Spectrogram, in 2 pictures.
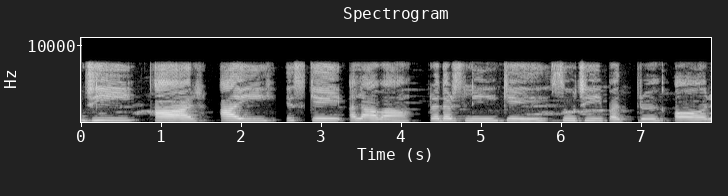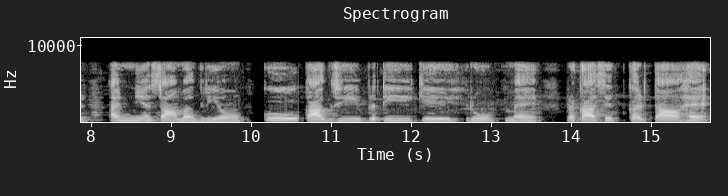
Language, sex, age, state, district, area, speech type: Hindi, female, 18-30, Madhya Pradesh, Narsinghpur, urban, read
